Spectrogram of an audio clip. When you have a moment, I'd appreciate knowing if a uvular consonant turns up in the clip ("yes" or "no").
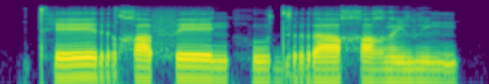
yes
